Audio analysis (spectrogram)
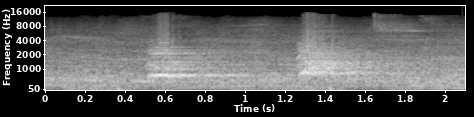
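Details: Two loud, clipped barks about three quarters of a second apart from an American Staffordshire Terrier at a 2015 Kyiv dog meet-up, with a faint background of talking people.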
